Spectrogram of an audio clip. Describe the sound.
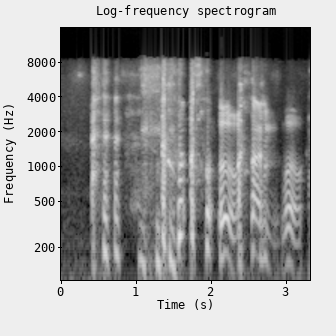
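Coughing from something stuck in the throat: a rapid, irregular series of harsh, voiced hacking coughs and throat-clearing bursts, loud and strained.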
